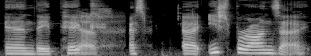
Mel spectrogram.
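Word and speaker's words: Esperança: they pick ES uh espironza is technically how you say it. Espiranza. Yeah. Out of the the 80 different pronunciations I've heard. I mean that one. Ish Barona. I think that one's definitely the normal one. I've definitely heard like Espirona and like I don't know.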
